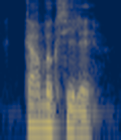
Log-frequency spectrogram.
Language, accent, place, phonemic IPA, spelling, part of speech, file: French, France, Lyon, /kaʁ.bɔk.si.le/, carboxyler, verb, LL-Q150 (fra)-carboxyler.wav
- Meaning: to carboxylate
